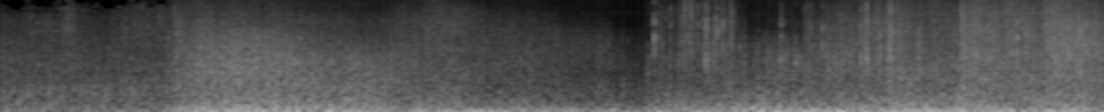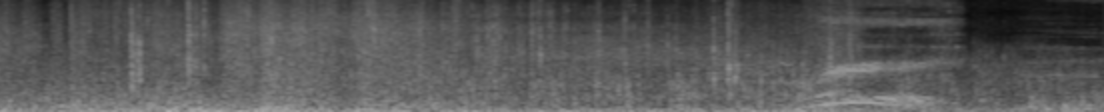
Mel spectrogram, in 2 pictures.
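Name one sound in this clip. Fire roars with a deep, heavy rumble.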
